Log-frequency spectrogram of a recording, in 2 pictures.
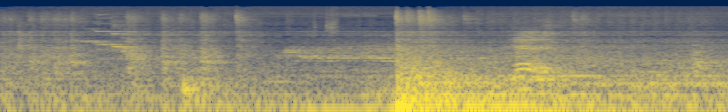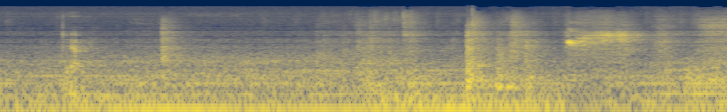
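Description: Otis hydraulic elevator car starting with a sudden jolt about three seconds in, then a steady low hum from the hydraulic pump as the car rises.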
